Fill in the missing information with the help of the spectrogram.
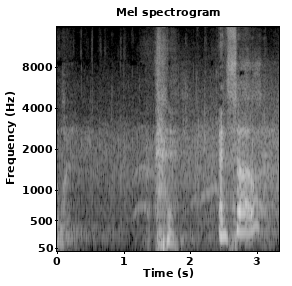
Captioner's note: audience applause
